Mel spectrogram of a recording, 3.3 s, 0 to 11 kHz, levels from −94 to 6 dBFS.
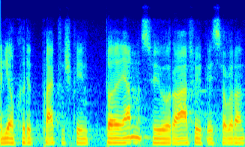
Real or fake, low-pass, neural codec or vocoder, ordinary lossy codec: fake; 7.2 kHz; codec, 16 kHz, 0.5 kbps, FunCodec, trained on Chinese and English, 25 frames a second; Opus, 32 kbps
